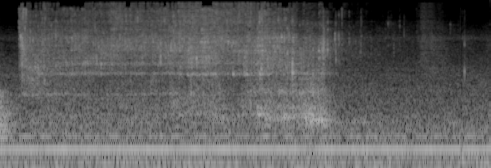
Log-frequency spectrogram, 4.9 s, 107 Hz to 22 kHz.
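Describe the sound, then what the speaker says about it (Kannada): Water poured into a pressure cooker over rajma with whole spices and green chillies, a steady close rushing stream that tapers off near the end over a low constant hum. "ಈಗ ಅದಕ್ಕೆ ಸ್ವಲ್ಪ ನೀರನ್ನು ಹಾಕಿ 6 ವಿಸಿಲ್ ತೆಗಿಬೇಕು."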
